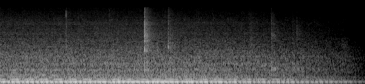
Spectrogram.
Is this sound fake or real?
real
